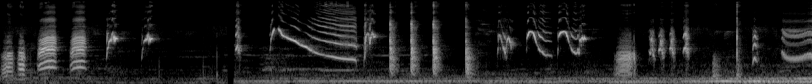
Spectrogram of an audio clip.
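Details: Javan myna, lively song used to lure young and untrained mynas into calling: harsh arched notes and clicks, a long falling whistled slur, then twisting squeaky whistles and a nasal squawk over a low hum.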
